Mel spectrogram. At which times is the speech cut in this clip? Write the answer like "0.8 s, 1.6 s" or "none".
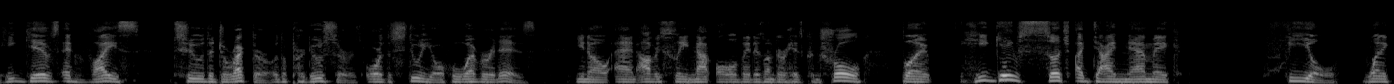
none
